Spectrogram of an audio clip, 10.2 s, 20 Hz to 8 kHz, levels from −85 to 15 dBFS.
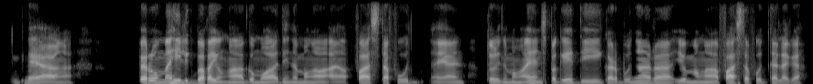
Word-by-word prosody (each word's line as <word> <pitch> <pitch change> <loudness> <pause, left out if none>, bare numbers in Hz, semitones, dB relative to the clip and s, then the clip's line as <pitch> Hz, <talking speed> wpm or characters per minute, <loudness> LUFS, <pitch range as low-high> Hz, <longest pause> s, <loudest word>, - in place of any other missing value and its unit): Kaya 135 -7 +1 0.2
nga. - - -7 0.8
Pero 200 +4 +5
mahilig 210 -3 +3
ba 165 -1 +4
kayong, 150 -2 +4
ah, 125 -1 0
gumawa 120 -1 -1
din 120 0 -9
ng 115 - -10
mga, 110 -2 -3
ah, 100 -1 -1
pasta - - +3
food 125 +3 -6 0.2
ayan 100 +4 0 0.3
tulad 120 0 +1
ng 120 0 -7
mga 120 - -4
ayan 175 -5 +3
spaghetti, 155 +1 -2
carbonara 150 +6 -1
yung 125 -1 -4
mga 120 -1 -2
pasta - - +2
food - - -8
talaga? - - 0
125 Hz, 155 wpm, -25 LUFS, 120-160 Hz, 0.8 s, Pero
